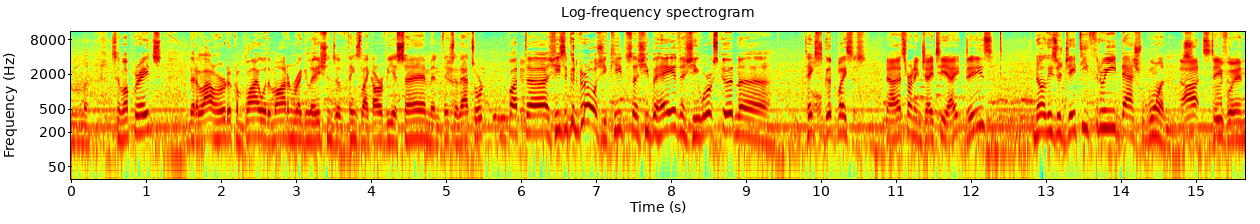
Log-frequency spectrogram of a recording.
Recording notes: The boys are recording from inside the PCDU-mobile on a wet, cold and miserable day after attending the Qantas 90th birthday celebrations in Melbourne.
